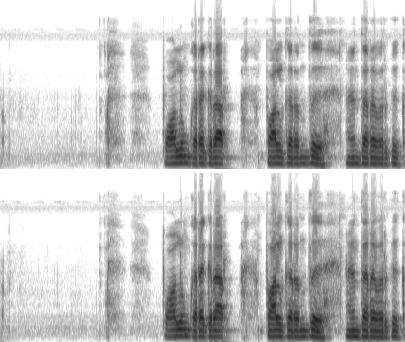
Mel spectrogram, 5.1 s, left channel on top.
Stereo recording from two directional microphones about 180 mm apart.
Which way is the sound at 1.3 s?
Centre (ahead or behind).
